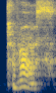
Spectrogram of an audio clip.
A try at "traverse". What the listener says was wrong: It's not traverse, it's traverse, because the stress is on the verse.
